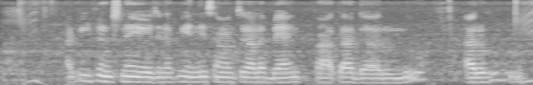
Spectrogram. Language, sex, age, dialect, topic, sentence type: Telugu, female, 31-35, Central/Coastal, banking, question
